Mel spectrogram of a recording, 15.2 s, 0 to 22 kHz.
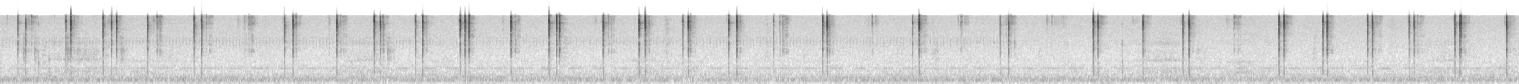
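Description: A small hollow plastic disposable lighter with a metal hood is held upright in one hand while the fingers of the other hand tap and flick at its plastic body. About 39 quick, sharp, bright clicks and ticks come in an irregular rhythm over a faint low hum, each one dry and dying away almost instantly.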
